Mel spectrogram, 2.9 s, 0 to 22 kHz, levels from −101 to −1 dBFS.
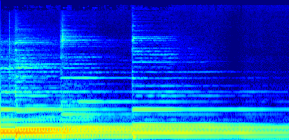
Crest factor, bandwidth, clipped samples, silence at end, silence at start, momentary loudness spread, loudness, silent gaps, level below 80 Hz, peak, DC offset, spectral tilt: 14 dB; 12 kHz; under 0.1%; 0 s; 0 s; 14 LU; -37 LUFS; none; -72 dBFS; -22 dBFS; under 0.1%; -7.5 dB/octave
